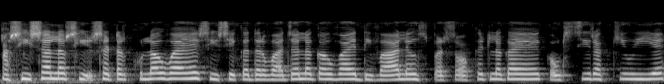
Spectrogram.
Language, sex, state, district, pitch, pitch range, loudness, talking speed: Hindi, female, Chhattisgarh, Balrampur, 245 Hz, 230-250 Hz, -16 LUFS, 215 wpm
